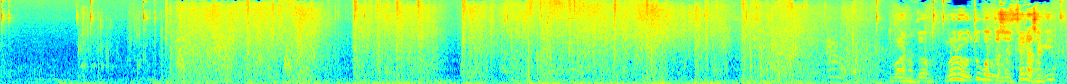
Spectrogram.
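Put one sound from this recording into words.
Magic blasts whoosh and crackle in a game battle.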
